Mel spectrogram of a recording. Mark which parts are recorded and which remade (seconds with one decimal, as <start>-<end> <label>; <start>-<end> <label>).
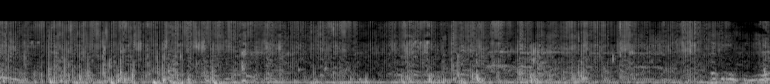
0.0-7.7 remade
